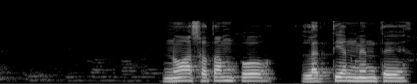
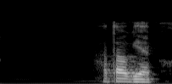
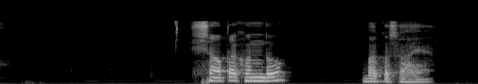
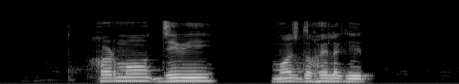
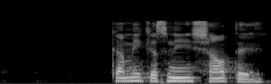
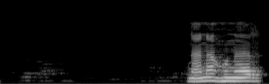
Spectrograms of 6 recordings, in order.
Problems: background sounds at intervals, continuous background conversations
